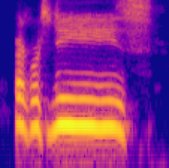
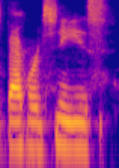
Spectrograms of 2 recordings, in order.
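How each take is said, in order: First: Higher, louder and slow; emphatic repeat. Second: Said in the usual way. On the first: Real, not acted. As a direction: stress the word sneeze. Repeating, loud and high.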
